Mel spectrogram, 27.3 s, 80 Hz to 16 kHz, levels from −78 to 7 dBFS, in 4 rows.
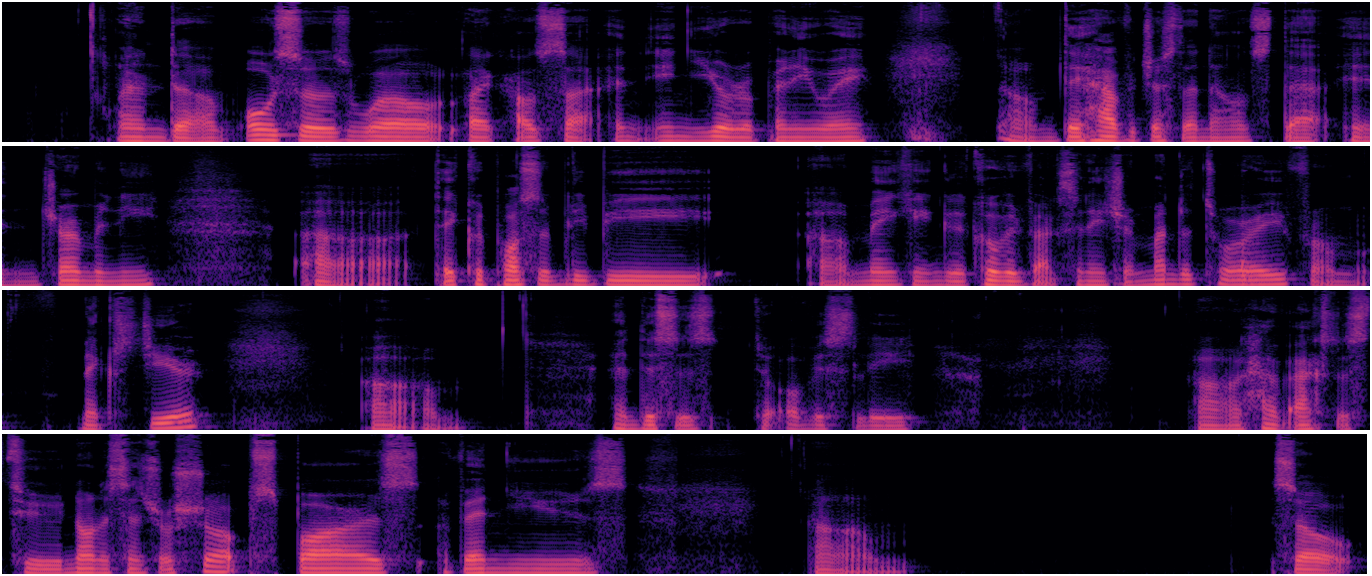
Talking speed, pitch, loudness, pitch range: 110 wpm, 110 Hz, -27 LUFS, 105-115 Hz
